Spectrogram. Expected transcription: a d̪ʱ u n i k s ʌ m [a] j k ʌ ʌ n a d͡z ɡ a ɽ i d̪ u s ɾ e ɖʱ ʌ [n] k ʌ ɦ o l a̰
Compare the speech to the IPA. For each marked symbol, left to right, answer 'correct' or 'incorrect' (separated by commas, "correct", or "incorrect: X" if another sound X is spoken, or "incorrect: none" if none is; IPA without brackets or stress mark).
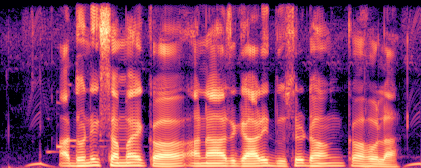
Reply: incorrect: ʌ, incorrect: ŋ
